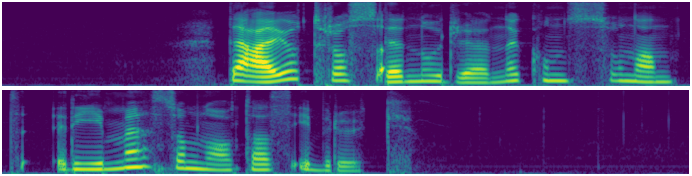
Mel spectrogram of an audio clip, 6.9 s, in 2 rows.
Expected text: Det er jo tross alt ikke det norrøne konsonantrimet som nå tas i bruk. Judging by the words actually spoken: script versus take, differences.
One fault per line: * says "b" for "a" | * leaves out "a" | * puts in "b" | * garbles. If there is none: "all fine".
* leaves out "alt ikke"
